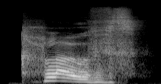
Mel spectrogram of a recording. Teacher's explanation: The hardest part is the transition at the end between z and s.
